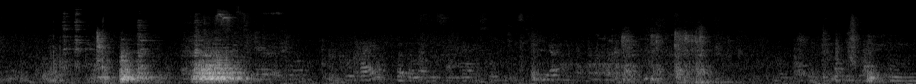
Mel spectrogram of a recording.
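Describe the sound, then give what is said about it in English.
Chairs scrape and clatter as they're shifted around a room to add more seats for the audience at a philosophy talk, with two louder drags near the start and softer shuffling after, over a low murmur of indistinct voices. “Maybe if everyone in this row could move that way, then we can put a couple more chairs that way.”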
